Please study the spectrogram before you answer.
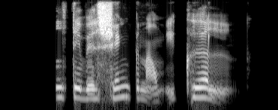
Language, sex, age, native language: Icelandic, female, 9, Icelandic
